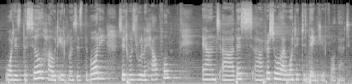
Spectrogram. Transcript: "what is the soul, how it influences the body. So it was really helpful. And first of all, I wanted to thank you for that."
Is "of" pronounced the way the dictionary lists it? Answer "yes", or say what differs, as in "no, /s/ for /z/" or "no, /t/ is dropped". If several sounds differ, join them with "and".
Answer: yes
